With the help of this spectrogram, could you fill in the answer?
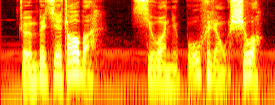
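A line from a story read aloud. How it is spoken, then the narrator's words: Cold. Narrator (Chinese): 冷声道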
